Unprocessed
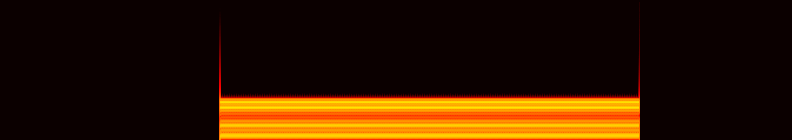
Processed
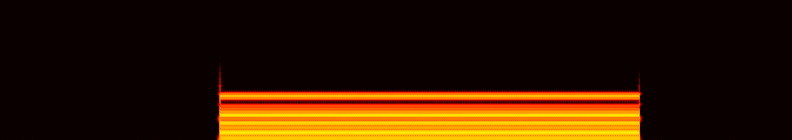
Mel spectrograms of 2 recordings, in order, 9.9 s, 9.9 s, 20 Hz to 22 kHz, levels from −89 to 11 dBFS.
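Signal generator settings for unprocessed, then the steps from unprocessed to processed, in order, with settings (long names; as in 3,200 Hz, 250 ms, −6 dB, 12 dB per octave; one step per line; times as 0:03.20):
steady harmonic partials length 5.24 s, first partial 114 Hz, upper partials −8/−0.5/−9/−18/−15/−7/3/−4.5/3/−7 dB, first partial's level −21 dB
frequency inversion band by band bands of 500 Hz
low-pass filter 1,300 Hz 12 dB per octave
low-shelf EQ 140 Hz +9.5 dB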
